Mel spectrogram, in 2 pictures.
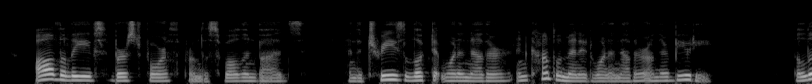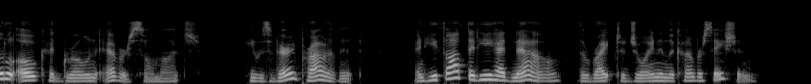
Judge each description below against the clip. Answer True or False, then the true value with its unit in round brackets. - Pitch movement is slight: False (3.9 semitones)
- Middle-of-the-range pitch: True (170 Hz)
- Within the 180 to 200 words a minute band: True (190 wpm)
